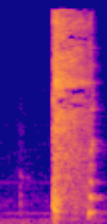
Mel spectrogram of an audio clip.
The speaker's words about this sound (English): Excuse me. There you go. It's me coughing.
